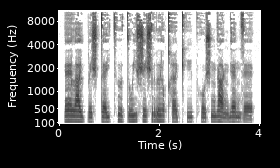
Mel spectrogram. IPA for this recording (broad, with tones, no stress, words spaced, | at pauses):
ɛ˧la˧lʲ pe˨ʃtɛ˨jtʰɯ˧ tu˦jʃe˦ʃrɯ˦lʲqʰi˨ kʰi˨pʰo˨ʃ ŋɡa˦˨ ŋɡɛ˧nzɛ˨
